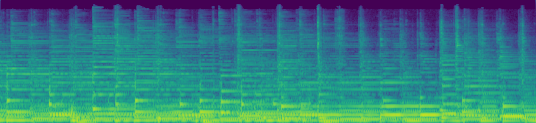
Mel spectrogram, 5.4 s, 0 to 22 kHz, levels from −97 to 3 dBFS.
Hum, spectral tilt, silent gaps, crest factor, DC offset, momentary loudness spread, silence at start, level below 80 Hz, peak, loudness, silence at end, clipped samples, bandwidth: none; -7 dB/octave; none; 12 dB; under 0.1%; 3 LU; 0 s; -28 dBFS; 0 dBFS; -13 LUFS; 0 s; under 0.1%; 15 kHz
